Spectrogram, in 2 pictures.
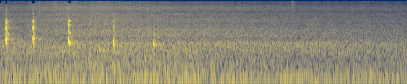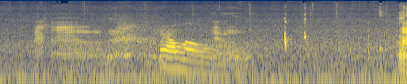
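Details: A male grey parrot, praised as a good boy, says one drawn-out, falling "hello" to his owner in a clear, human-like voice. A few sharp clicks and taps come before and after.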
